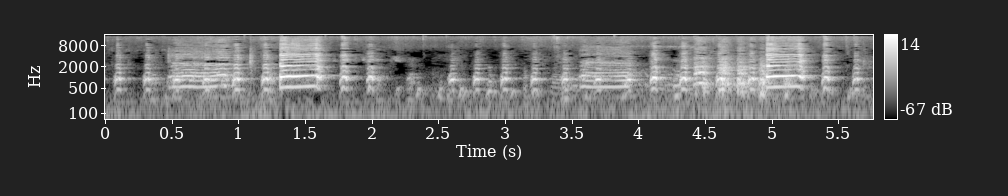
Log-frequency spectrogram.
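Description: A hen on a farm clucks repeatedly while getting ready to lay an egg, with close, loud bursts of cackling that come in uneven runs with short pauses between them.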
